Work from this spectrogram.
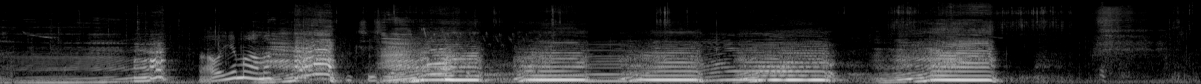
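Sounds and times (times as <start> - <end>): cow mooing loudly: 2.6 - 10.0.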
